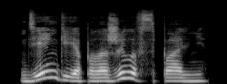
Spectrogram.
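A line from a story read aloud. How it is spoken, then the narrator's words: Snide. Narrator (Russian): ехидно сообщила она старушке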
